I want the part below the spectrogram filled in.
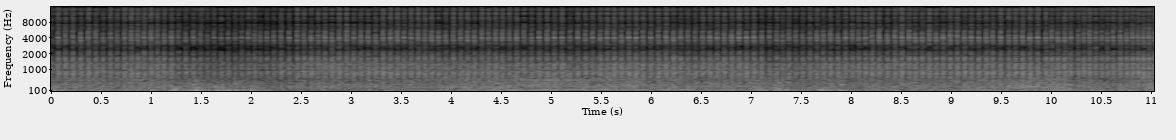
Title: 2015 BMW X5 Clicking Noise From Sun Roof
